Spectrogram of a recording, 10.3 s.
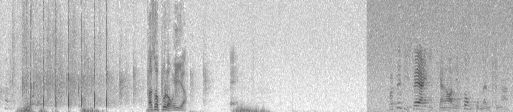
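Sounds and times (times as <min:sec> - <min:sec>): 
audience applause: 0:00.4 - 0:03.1
speech: 0:03.0 - 0:03.8, 0:08.0 - 0:10.2.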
